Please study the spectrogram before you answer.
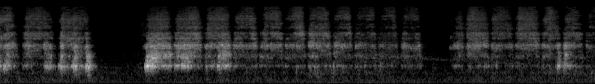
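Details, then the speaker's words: Lapping valves on a VW T4 2.5 TDI ACV cylinder head with grinding paste: rhythmic gritty rasping strokes with short pauses, the scratchy hiss smoothing out as the valve seats. "Again, we're listening for the sound, the change in the sound, so you can hear that it seats."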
